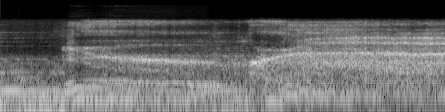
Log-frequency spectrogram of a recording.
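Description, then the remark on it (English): A huge Loth wolf growls deeply and loudly, a rough, rumbling snarl held for several seconds with a shift in tone partway through, continuous with no talking. “with Ezra and the, you know, like, I don't know what to call him, but the giant Loth Wolf”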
